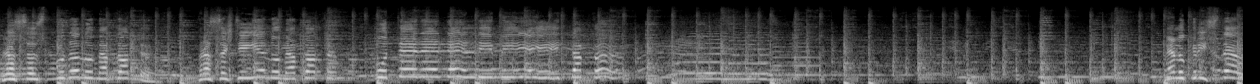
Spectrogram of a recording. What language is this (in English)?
Romanian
